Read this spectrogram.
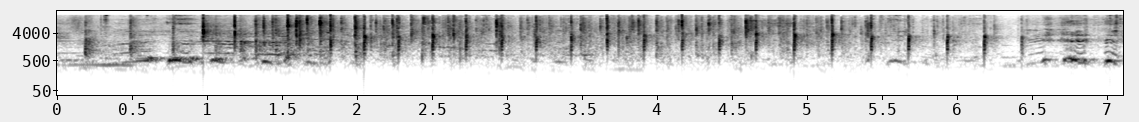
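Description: A group of children claps rapidly.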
